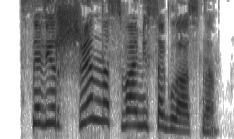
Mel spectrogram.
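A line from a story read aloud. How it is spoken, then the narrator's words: Shrill scream. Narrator (Russian): пронзительно завопила Елена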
